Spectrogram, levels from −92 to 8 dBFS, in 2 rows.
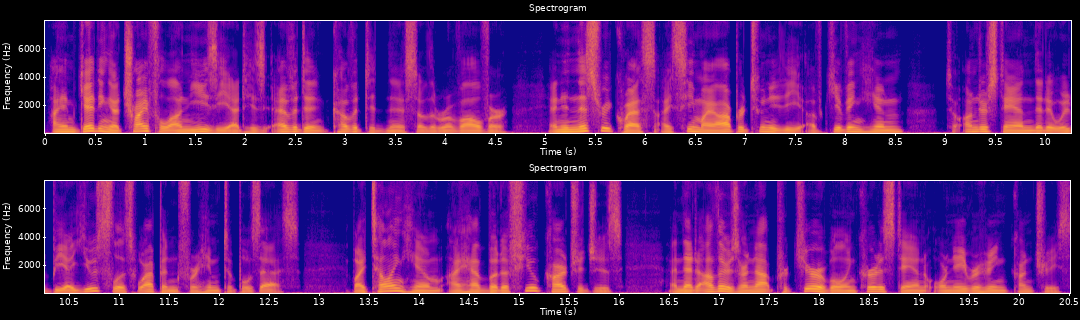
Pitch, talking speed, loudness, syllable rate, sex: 115 Hz, 165 wpm, -19 LUFS, 5.0 syllables/s, male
